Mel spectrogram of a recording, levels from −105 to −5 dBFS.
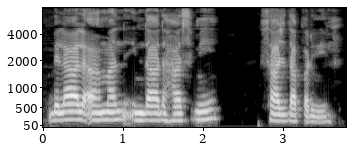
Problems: constant background noise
